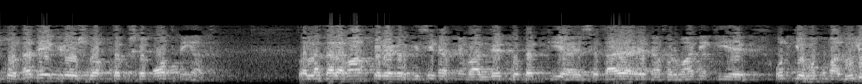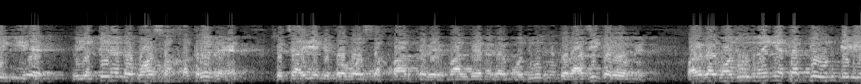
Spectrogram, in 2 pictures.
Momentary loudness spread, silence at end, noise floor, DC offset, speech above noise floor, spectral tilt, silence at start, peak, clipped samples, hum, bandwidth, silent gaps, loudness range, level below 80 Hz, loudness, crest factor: 7 LU; 0 s; -37 dBFS; under 0.1%; 24 dB; -1.5 dB/octave; 0 s; 0 dBFS; under 0.1%; none; 12 kHz; none; 2 LU; -60 dBFS; -12 LUFS; 12 dB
